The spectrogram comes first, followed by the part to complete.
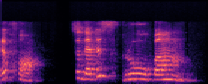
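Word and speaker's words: रूपम्: So that is rupam. It is not rupaha because there is no visarga at the end.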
